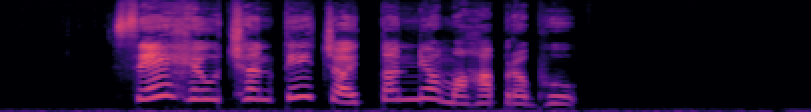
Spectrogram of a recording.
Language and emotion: Odia, neutral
